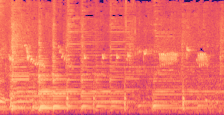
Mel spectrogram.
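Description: Acoustic guitar being strummed and picked, chords and single notes ringing out one after another.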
